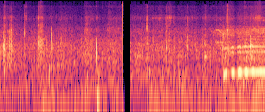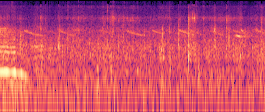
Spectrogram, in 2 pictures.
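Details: Goat on a farm in India giving one drawn-out, wavering bleat lasting about a second, rich in harmonics and rising slightly then falling. Scattered clicks, knocks and faint rustling fill the rest of the recording.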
